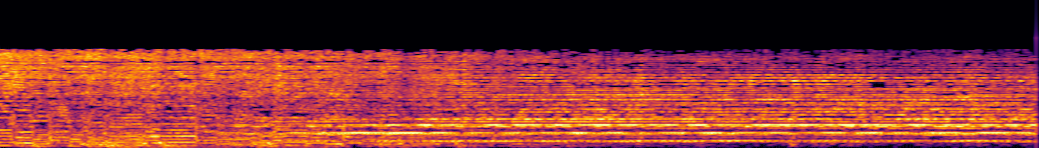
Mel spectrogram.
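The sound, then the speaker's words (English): A loud, unbroken chorus of horns blares from a convoy of thousands of trucks and other vehicles in the capital of Canada, many sustained, overlapping tones droning together for the whole stretch with no talking. “Thousands of trucks and other vehicles, the capital of the besieged nation of Canada under Klaus Schwab, UN control.”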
